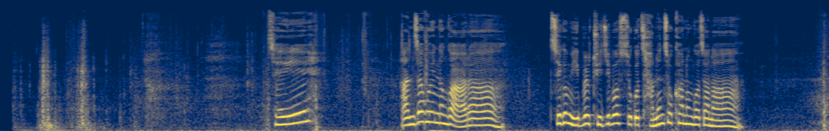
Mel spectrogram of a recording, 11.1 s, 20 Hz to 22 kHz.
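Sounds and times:
bedroom door opening with a creaky swing: 0.1 - 1.7
faint rustling: 0.2 - 7.4
speech: 3.6 - 4.4, 5.4 - 6.8, 7.4 - 10.0.

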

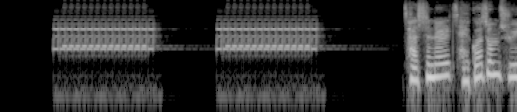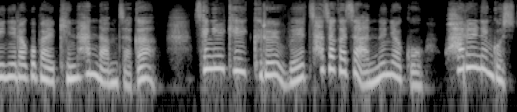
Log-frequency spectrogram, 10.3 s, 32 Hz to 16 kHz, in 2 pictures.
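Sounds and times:
telephone bell ringing: 0.5 - 3.8
speech: 4.1 - 10.3.

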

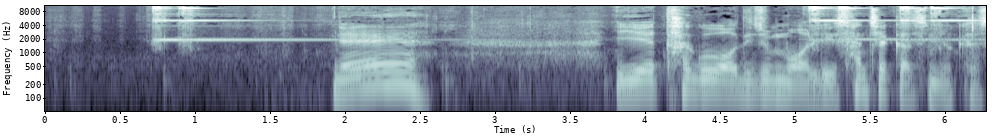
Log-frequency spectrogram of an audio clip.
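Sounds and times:
bicycle bell ringing: 0.7 - 2.2, 5.1 - 6.2
speech: 1.9 - 2.6, 3.8 - 6.2.

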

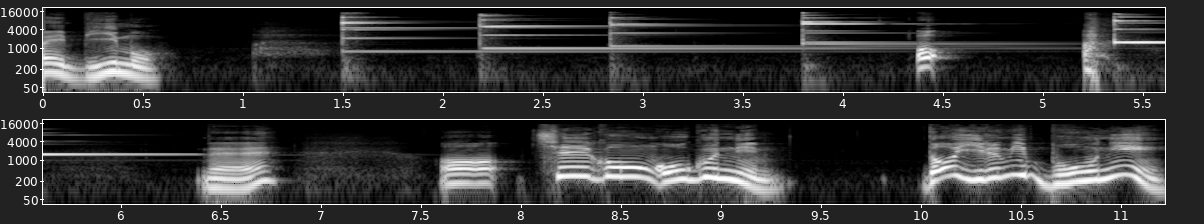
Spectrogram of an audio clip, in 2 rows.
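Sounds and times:
speech: 0.0 - 0.6, 4.4 - 4.6, 6.4 - 6.9, 7.6 - 9.4, 10.0 - 11.2
ding-dong correct-answer chime: 1.5 - 6.9.

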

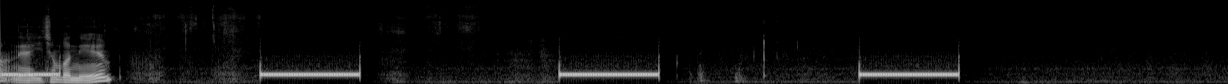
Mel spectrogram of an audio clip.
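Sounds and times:
telephone ringback tone while a call is placed: 0.0 - 0.7, 2.6 - 3.6, 5.6 - 6.6, 8.6 - 9.6
faint noise: 0.0 - 12.2
speech: 0.3 - 1.4.

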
